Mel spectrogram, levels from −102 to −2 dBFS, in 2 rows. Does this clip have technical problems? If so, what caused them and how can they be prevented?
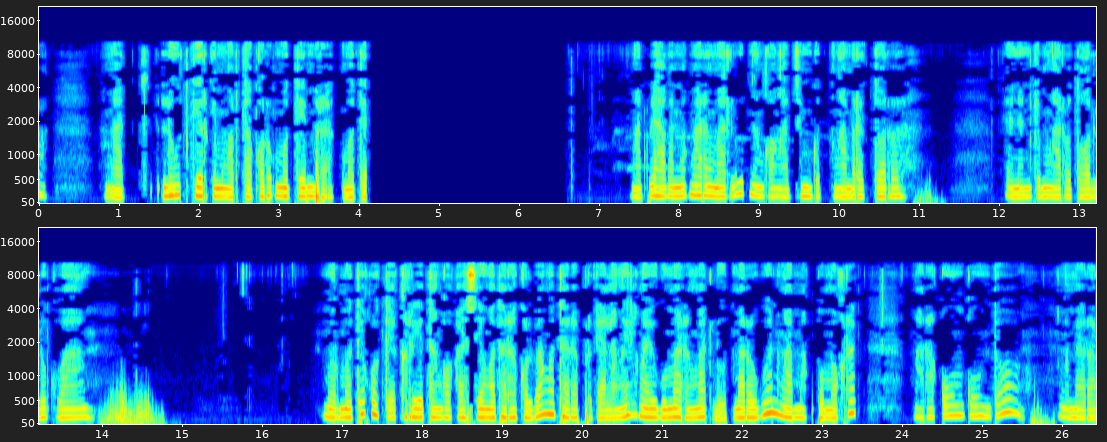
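Yes. WMA compression runs through the whole speech clip. The codec damage is plainly audible as a ringing, washy smear with a hiss that rises and falls with the voice, and nothing remains above about 10.1 kHz. The likely cause is a Windows Media Audio encoder with long transform blocks, which spreads quantisation noise over tens of milliseconds and, at a rate that fits roughly 32 kbps, discards weak spectral detail. Prevention: record and deliver in a lossless format or a modern codec at a higher bitrate.

An audio dropout to silence runs from 4.10 to 6.61 s. The speech cuts off abruptly, leaves about 2.5 s of dead silence with no room tone, then resumes mid-flow. Whatever was said in that gap is lost. This is likely because the input was interrupted, whether by a disconnected device, a failed link or a stray mute, while the recorder kept writing silence. 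Prevention: secure connections, monitor input levels live, and lock mute controls during recording.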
